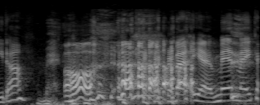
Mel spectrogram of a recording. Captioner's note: all laughing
